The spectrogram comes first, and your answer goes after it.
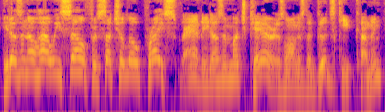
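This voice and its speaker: A man's voice: high-pitched, animated, a little fast, a bit bright. An actor playing an eager young con-man sidekick in a 1930s-style radio drama.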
